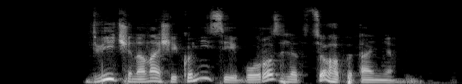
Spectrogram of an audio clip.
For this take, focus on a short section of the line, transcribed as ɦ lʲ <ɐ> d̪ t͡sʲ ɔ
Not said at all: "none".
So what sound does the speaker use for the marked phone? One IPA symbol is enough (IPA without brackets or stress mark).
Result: ɐ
